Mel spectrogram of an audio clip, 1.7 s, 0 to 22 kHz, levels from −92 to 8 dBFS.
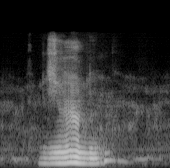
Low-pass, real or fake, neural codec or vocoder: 9.9 kHz; fake; autoencoder, 22.05 kHz, a latent of 192 numbers a frame, VITS, trained on one speaker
